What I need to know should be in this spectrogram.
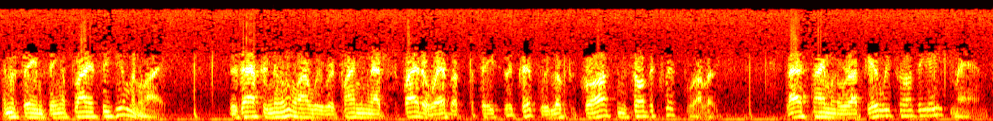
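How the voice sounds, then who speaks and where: An actor playing a level-headed, probing male adventurer in an old-time radio serial, speaking in a measured, serious way. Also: medium pitch, big pitch swings, creaky, fairly bright tone. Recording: slightly noisy old radio recording.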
